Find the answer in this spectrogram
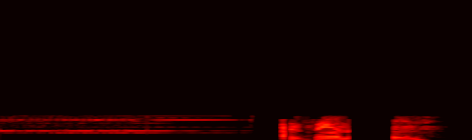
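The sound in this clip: A telephone ringing with a steady electronic tone for about two and a half seconds that gradually fades, followed by a few short bursts of talk.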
